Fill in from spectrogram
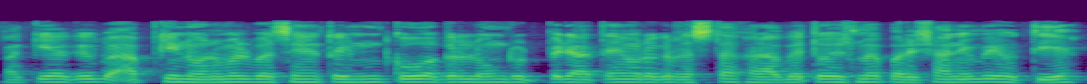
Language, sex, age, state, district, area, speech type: Hindi, male, 18-30, Madhya Pradesh, Ujjain, urban, spontaneous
